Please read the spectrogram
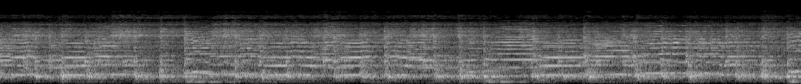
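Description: Recorded belly dance music with plucked strings carrying a melody, played over the venue's PA speakers.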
